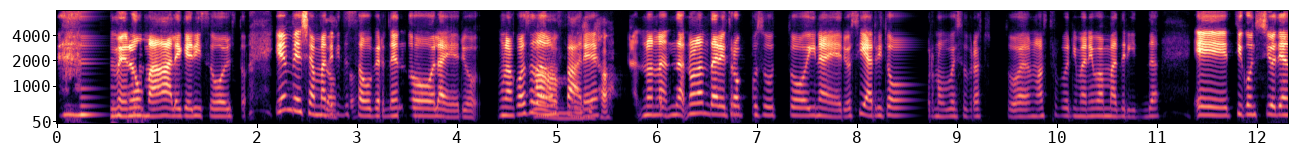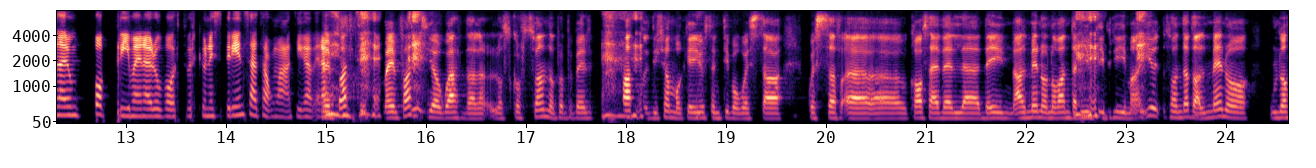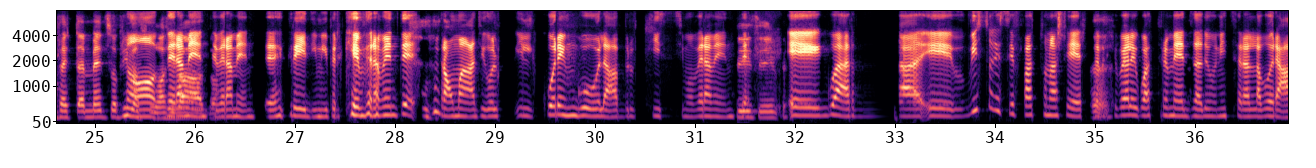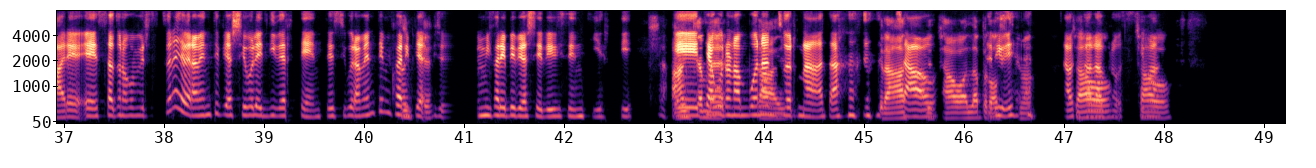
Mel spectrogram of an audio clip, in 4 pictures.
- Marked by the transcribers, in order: chuckle; distorted speech; laughing while speaking: "mia!"; tapping; laughing while speaking: "veramente"; "proprio" said as "propio"; chuckle; chuckle; other background noise; laughing while speaking: "veramente"; chuckle; other noise; static; chuckle; chuckle
- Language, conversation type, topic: Italian, unstructured, Qual è il viaggio più bello che hai fatto finora?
